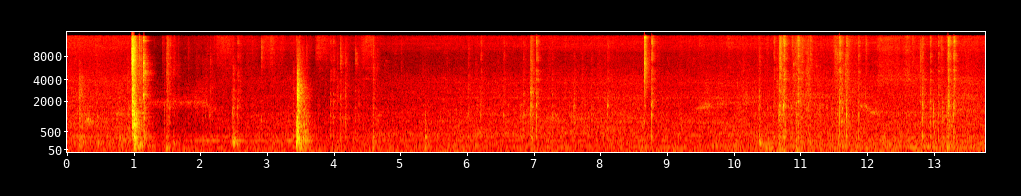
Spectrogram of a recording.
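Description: Train carriage rolling slowly: a steady low running noise broken by irregular sharp clanks and knocks, the loudest about a second in and a cluster near the end.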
